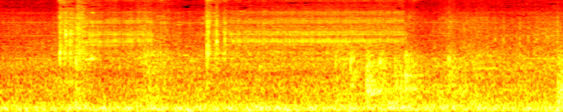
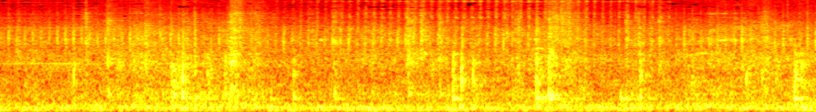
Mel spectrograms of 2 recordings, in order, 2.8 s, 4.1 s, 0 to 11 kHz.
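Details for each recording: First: Brunswick A2 bowling pinsetter after adjusting the cycle linkage gap at 180 degrees: running through its cycle with clean mechanical clicks and a steady gear rumble, no binding or grinding; normal cycle. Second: Brunswick A2 bowling pinsetter with neglected gearbox clutch, shoes worn, drive disc surfaces thin and lots of slop: loose, uneven clattering and banging that never settles into a clean cycle; clutch slipping.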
